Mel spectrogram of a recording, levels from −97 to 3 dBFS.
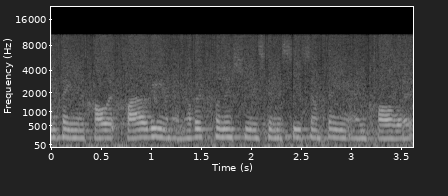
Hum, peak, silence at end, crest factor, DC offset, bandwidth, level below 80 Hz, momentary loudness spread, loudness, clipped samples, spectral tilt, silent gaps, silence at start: none; -20 dBFS; 0 s; 14 dB; under 0.1%; 11 kHz; -56 dBFS; 5 LU; -35 LUFS; under 0.1%; -5 dB/octave; none; 0 s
